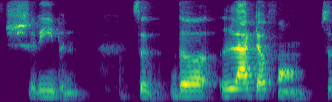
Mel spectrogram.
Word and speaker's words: schrieben: So if it's EI, you pronounce the word as schreiben, but if it's IE, then it's schrieben.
